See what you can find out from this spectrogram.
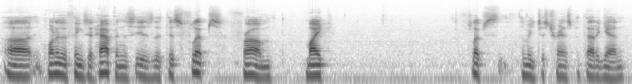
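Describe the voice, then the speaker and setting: Low-voiced man giving a casual tutorial. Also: steady tone, slow pace. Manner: thinking aloud while working. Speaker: amateur radio operator demonstrating software. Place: indoors at a computer.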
